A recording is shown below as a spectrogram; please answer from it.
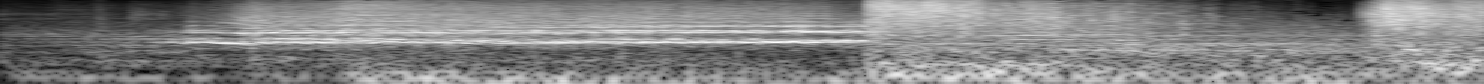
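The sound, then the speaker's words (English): A car skids on a bridge above a river: a long, loud tire screech with steady squealing tones, then an abrupt burst of harsh, broad roaring noise that carries on to the end. “The young Freddy looks up as a car skids on the bridge above and hurtles into the river.”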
